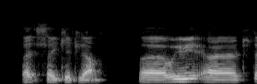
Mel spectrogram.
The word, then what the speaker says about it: Scikit-learn: comment on le prononce, je pense que c'est Skitelearn ou Skitelearn. Scikit-learn.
